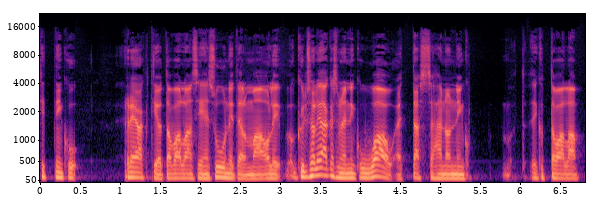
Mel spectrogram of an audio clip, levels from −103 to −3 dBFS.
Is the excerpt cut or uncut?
uncut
